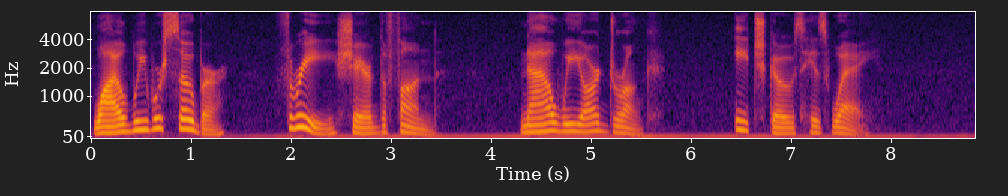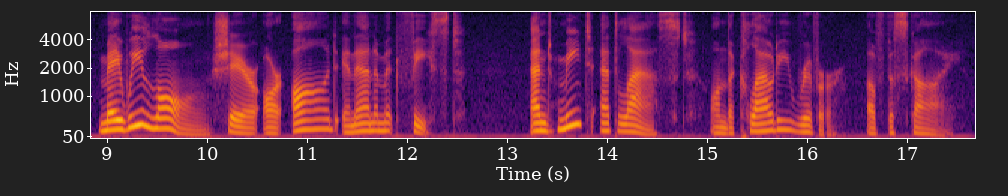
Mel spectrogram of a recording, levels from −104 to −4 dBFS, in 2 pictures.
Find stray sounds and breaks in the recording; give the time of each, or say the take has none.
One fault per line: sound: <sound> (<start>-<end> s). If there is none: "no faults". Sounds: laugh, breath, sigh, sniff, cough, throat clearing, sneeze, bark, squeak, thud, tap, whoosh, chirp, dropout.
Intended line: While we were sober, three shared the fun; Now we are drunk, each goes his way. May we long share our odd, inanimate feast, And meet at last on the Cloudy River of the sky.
sound: dropout (16.2-16.2 s)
